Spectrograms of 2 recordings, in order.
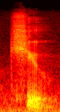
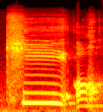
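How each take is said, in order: First: The second syllable has the vowel eu. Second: The second syllable has the vowel eo. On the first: The speaker calls it right. "키읔이라고 읽어요" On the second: The speaker calls it wrong. "키억 아니고요"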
